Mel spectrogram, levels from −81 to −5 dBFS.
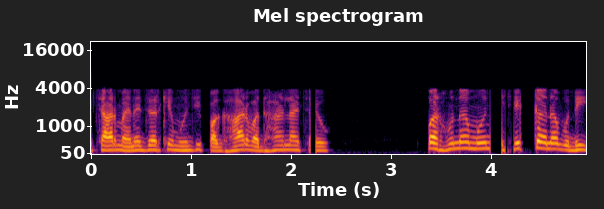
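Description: Hard-edged silent holes cut the speech at 2.19 to 2.25 s and repeatedly from 3.99 to 4.23 s, where the longest gap is 120 ms. This is packet loss filled with silence, and the gap lengths fit 30 ms packets, all over narrowband G.711 telephone coding.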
